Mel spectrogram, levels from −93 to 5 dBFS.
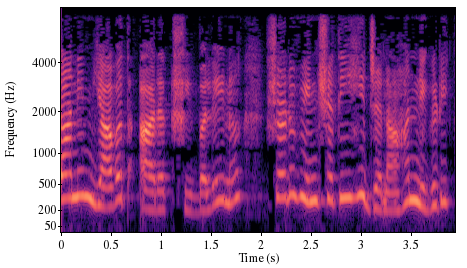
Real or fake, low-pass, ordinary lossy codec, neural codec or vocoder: real; 7.2 kHz; none; none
